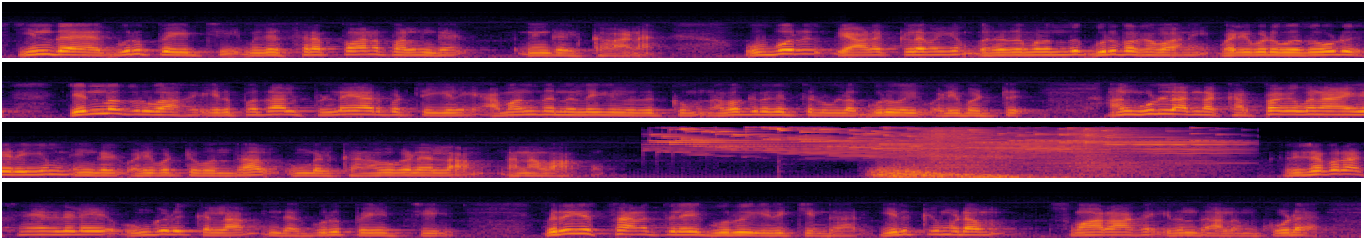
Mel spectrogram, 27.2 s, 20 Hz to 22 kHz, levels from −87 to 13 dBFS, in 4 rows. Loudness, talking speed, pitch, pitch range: -19 LUFS, 105 wpm, 180 Hz, 165-210 Hz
